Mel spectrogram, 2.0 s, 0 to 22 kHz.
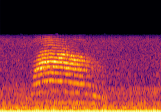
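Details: Very talkative Siamese cat giving one deep, loud meow as a hello, under a second long, arching slightly up then gliding down, heard indoors against steady low hum; footage dates from 2005.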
